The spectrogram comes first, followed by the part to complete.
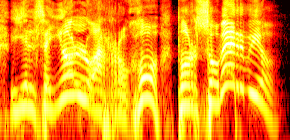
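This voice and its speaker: A man's voice comes across with a bright, sharp, animated tone. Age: 60s. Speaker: pastor. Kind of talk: sermon.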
